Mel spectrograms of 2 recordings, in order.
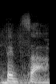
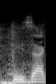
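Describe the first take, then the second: First: The word is said a different, alternative way. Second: The word is said the common local way. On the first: Some people claim this is the correct form. "इसका जो सही pronunciation है वो है पिज़्ज़ा" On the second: This is how most people here say it. "हम पिज़्ज़ा कहते हैं"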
